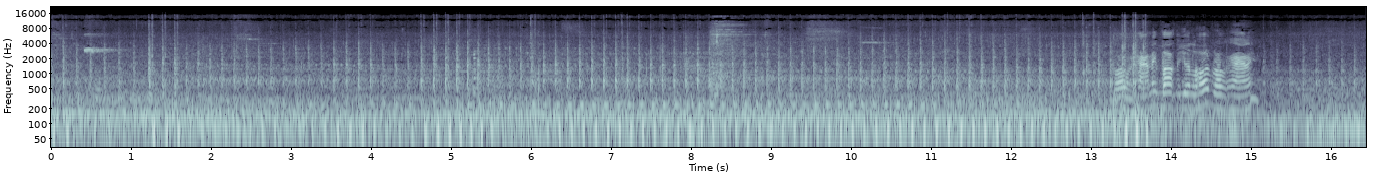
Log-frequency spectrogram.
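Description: Kubota ZT140 single-cylinder diesel engine on a two-wheel walking tractor, running steadily with a fast, even knock as the tractor drives along. A man's voice comes in briefly near the end.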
